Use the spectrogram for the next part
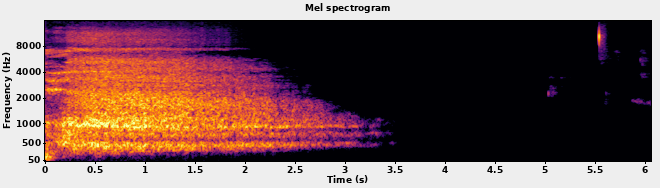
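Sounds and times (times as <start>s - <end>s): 
long deep breath exhaled: 0.0s - 3.3s.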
